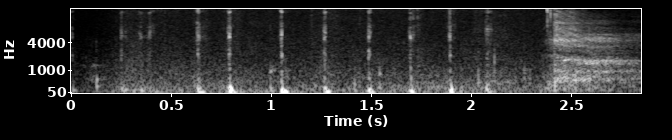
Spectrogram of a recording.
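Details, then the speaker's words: Ferrari 430 Scuderia with noisy suspension, original lower joint removed and rocked by hand: dry irregular clicks, about ten in two seconds; the chrome-plated mild steel joint corroded, expanded and wore loose. "what happens is stuff gets in there and you can see at the top here corrosion has appeared now when the corrosion appeared it effectively expands the metal and then it wears away"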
